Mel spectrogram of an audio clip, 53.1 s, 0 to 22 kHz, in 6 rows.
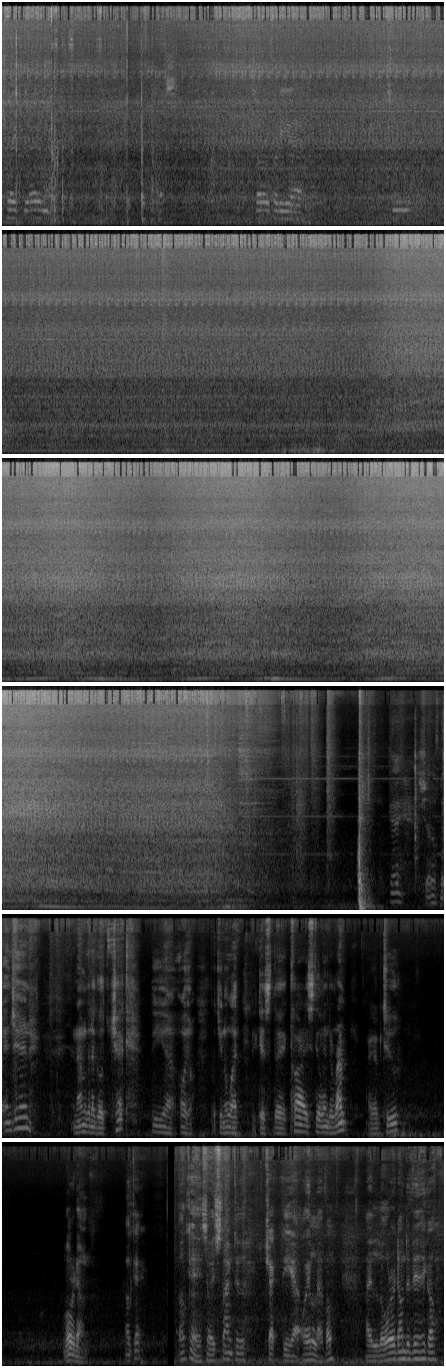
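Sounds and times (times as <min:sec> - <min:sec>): car engine revving: 0:00.0 - 0:31.8.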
